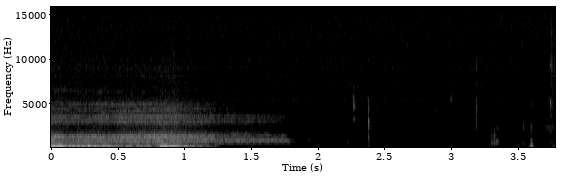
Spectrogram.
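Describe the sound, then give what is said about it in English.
Deep breath during a guided breathing exercise: a long, audible exhale like a heavy sigh, loud at first and fading away over a couple of seconds, then near silence broken by a few faint clicks. “Take a deep breath in for me. And exhale.”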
